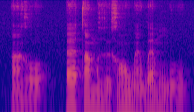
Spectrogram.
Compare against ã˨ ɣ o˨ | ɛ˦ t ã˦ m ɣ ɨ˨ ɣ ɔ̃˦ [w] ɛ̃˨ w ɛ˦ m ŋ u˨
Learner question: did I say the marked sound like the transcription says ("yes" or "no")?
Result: yes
